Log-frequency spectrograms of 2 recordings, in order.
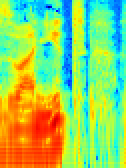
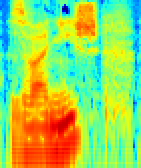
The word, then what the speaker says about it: звонит: Но до тех пор, пока есть люди, которые знают, что только звонит, звонишь, звонят, ударение в этих формах этого слова ставится на окончание, мы должны придерживаться этой точки зрения.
